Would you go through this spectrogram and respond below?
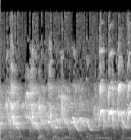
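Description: Birds call and chirp in a bright, close chorus of overlapping tweets and short whistles that carries on steadily, with some soft background murmur but no clear talk.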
